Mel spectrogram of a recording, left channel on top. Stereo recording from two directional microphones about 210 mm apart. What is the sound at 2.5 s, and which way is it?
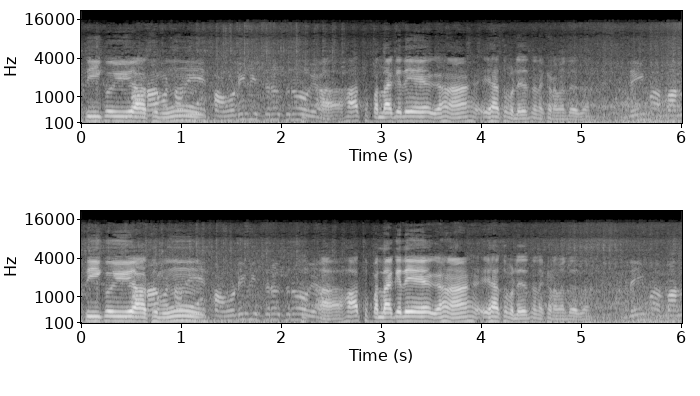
A man's voice, 40° right (ahead or behind).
